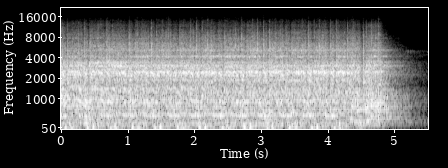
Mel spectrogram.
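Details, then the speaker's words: Old Yazoo commercial zero-turn mower that sat in a barn for years: the starter turns it over steadily at about three pulses a second but it never catches; fuel is present but there is no spark. "There's no spark. So we don't have any spark. So let's figure that out."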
